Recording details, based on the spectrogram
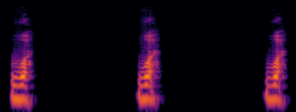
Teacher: There is tension in the lips as they round and the corners come in. There is secondary tension in the throat as the vocal cords come together and tense slightly. W, W, W. This helps to shape the airflow as it travels from the throat and out through the rounded lips. · The tongue arches up and moves up and back towards the soft palate, and the sides of the tongue may rest against the inside of the upper back teeth. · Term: W consonant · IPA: /w/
